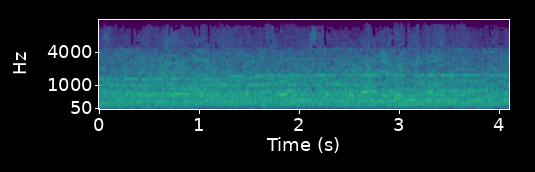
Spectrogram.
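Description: Steady indistinct chatter of a crowd of people talking at once.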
